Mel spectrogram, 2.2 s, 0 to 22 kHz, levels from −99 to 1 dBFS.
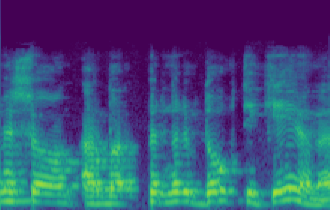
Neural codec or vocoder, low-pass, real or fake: none; 9.9 kHz; real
